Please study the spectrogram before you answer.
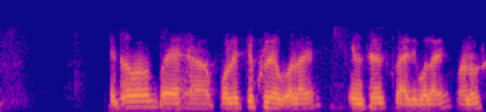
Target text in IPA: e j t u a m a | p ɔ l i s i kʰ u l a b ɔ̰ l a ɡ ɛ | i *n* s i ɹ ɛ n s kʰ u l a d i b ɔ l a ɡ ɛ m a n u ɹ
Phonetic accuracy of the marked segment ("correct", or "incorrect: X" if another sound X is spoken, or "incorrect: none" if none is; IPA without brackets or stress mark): correct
